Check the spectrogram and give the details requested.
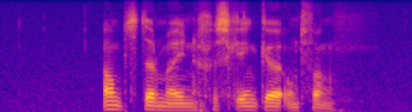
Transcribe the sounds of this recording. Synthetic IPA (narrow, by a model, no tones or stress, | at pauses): ʔɐmptərmɛjnχəskɛŋkəʔɔ̰ntfɐŋ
